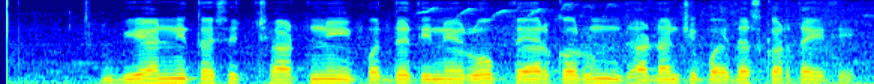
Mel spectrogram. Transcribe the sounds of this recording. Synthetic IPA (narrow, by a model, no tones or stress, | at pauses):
bijanːiːt̪əɕet͡ɕʰaʈɳiːpəd̪ʱːət̪ineɾopt̪əjaɾkəɾuːnd͡zʱaɽaɲt͡ɕiːpəjd̪askəɾt̪ajet̪e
